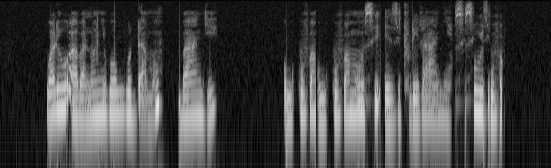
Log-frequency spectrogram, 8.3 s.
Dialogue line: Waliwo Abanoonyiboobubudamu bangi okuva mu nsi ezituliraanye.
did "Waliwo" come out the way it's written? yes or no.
yes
